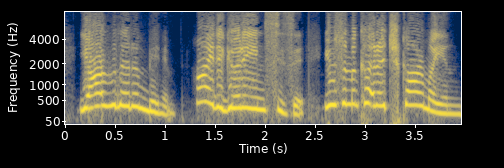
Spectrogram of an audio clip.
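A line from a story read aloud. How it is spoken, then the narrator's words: Shouting. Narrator (Turkish): diye bağırıyordu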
